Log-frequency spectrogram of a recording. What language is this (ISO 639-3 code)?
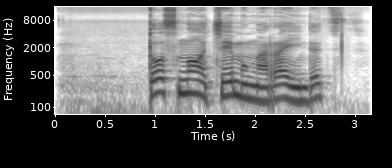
kln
